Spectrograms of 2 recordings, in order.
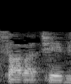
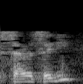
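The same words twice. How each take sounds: First: The name is said with an Italian pronunciation. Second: The name is said with an English pronunciation. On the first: "per italiani è Saraceni" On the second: "Per inglese è Saraceni?"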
